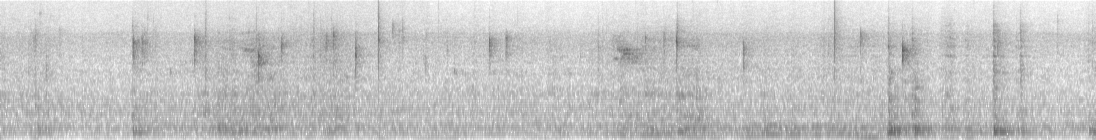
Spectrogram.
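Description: Besan phulkiyan (gram-flour fritters) frying in hot ghee: a steady sizzle with many small crackles and pops.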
